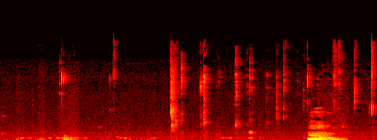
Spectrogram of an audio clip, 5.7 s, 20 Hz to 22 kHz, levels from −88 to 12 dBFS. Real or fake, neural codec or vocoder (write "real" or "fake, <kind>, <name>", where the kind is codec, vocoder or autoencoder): real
